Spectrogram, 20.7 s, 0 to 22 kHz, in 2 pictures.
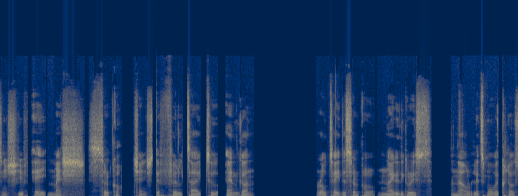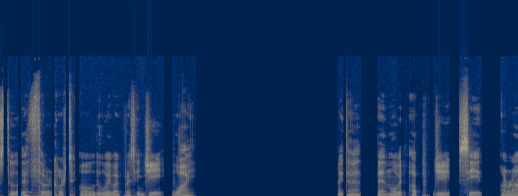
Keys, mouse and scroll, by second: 0.2 shift+a, 4.8 click, 10.0 middle click, 10.2 shift+middle click, 10.9 y, 13.1 g, 15.0-15.4 scroll up 4, 15.2 middle click, 15.8 g, 16.8 middle click, 17.1 g, 18.2 z.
